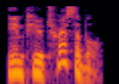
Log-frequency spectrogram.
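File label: "imputrescible", British English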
